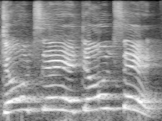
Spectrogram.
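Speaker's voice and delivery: high-pitched mock cartoon plea; cartoon character warning. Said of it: "Freakazoid shows up and they're like".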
